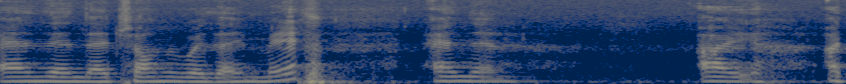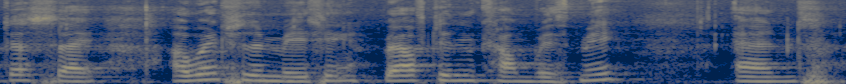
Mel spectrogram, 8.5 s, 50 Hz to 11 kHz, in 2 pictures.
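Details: Woman who had a major stroke in 1991 at age 40 (recorded 2024) and left hospital able to say about six words, with poor reading and writing; speech since improved but some difficulty remains: residual post-stroke aphasia.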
